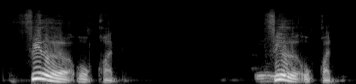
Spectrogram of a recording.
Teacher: Kalau dua kata dan sukun satunya huruf mad, maka huruf madnya tidak diucapkan, tidak dibaca, tidak dilafalkan, dibuang. Jadi hasilnya bunyinya pendek.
